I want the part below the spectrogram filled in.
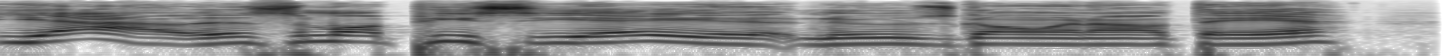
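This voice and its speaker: With a Northeastern US accent, a man speaks with ordinary pitch variation on a very clean recording against a silent background. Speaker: podcast host. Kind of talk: casual chat. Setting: live stream show.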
